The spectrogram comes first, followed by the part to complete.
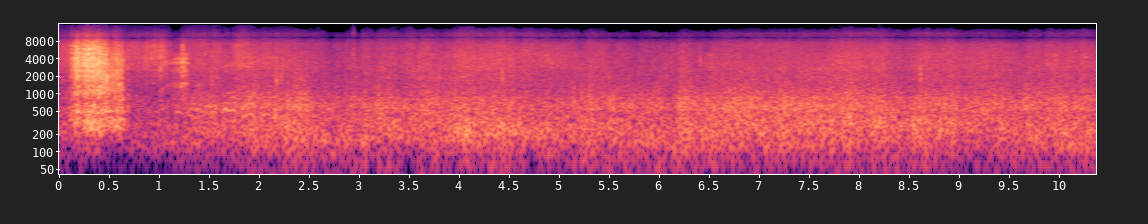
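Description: Steady wind rushing over a helmet-mounted action camera's microphone while snowboarding downhill, with a short loud burst of noise right at the start.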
